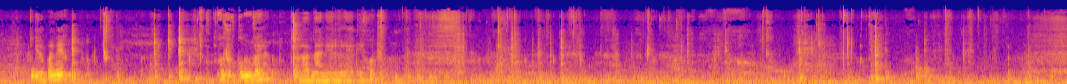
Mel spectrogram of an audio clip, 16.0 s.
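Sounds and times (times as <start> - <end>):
person chewing: 1.1 - 3.4, 5.3 - 16.0.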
